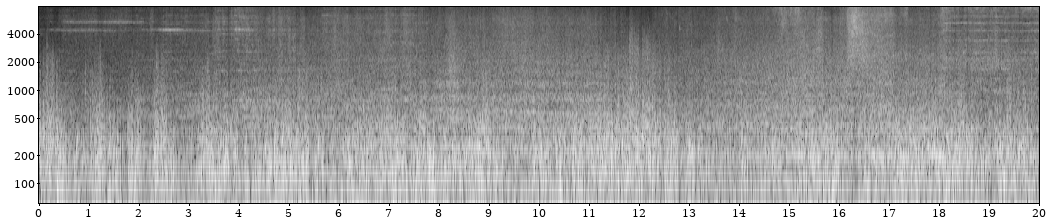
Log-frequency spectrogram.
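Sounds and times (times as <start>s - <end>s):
high-pitched wheel squeal: 0.0s - 5.4s, 14.8s - 20.0s
train engines and wheels rumbling: 0.0s - 20.0s.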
